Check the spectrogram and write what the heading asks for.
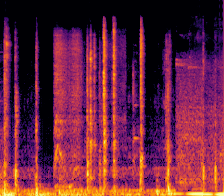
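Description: Clicks and knocks from a Citroën Ami's cabin fittings and door being handled, about eight sharp ones spread over a few seconds, over a low rumble.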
